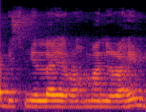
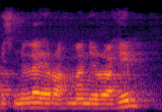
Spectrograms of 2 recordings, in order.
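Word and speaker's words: بسم الله الرحمن الرحيم: arrahim nam jadi ee bismillahirrahmanirrahim ya artinya Ya, dengan menyebut nama Allah yang maha murah lagi maha penyayang. Tapi cara membacanya adalah bismillahirrahmanirrahim. Jadi di bismillah panjang kemudian arrahman panjang arrahim pun demikian.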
